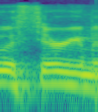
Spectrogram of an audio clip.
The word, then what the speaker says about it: ethereum: spell that for you e-t-h-e-r-e-u-m it's pronounced ethereum if you only buy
